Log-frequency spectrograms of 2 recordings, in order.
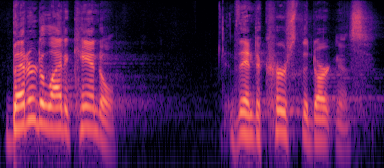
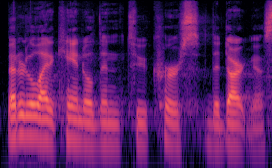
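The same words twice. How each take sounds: First: Louder and fast, ringing out; a bold pulpit proclamation; proclaimed quote. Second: Much softer, let it sink in; a quiet echo of the saying; soft repeat. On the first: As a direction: announce the saying boldly. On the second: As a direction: repeat it gently to the people. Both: Shown as a demonstration. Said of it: "Pay attention".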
